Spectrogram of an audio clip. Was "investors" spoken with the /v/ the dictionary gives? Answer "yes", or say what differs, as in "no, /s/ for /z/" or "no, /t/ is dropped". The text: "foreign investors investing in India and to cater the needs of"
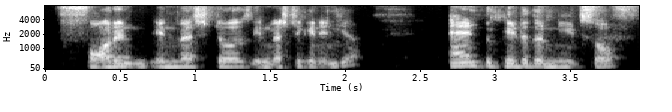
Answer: yes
